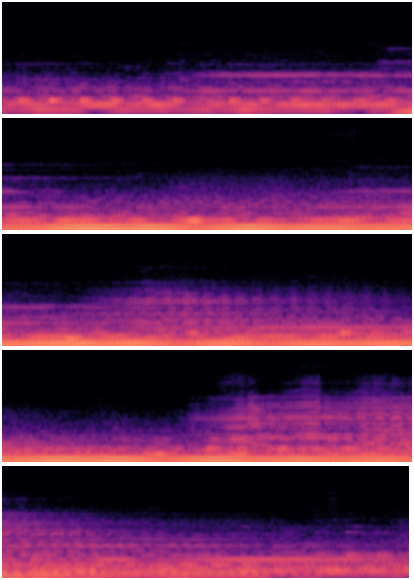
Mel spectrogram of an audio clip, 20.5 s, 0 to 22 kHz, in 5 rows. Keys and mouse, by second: 0.6 click, 1.1 click, 1.4 Tab, 3.2 click, 3.9 Tab, 4.6 Tab, 5.7-6.7 middle drag, 7.3 Tab, 7.8 Tab, 9.7 click, 10.7 middle click, 11.8 Tab, 12.3 Tab, 12.7-13.5 middle drag, 13.9 F4, 14.4-15.8 middle drag, 17.2 click, 17.5 click, 18.7-19.3 middle drag, 19.5-20.4 right drag.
